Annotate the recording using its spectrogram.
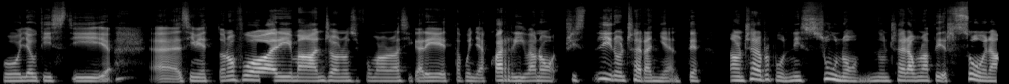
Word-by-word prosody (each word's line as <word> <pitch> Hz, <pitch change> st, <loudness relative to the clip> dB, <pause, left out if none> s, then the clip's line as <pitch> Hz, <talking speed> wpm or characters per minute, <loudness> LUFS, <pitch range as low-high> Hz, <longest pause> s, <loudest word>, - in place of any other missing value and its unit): con 165 Hz, 0 st, -5 dB
gli 170 Hz, -, -3 dB
autisti, 160 Hz, -2 st, -2 dB, 0.4 s
ehm, -, -, 0 dB
si 175 Hz, -, -4 dB
mettono 165 Hz, +5 st, -1 dB
fuori, 190 Hz, -3 st, +6 dB
mangiano, 170 Hz, 0 st, +3 dB
si 160 Hz, -2 st, -10 dB
fumano 165 Hz, 0 st, -4 dB
la 160 Hz, -, -2 dB
sigaretta, 165 Hz, +1 st, 0 dB
quindi 165 Hz, -3 st, -6 dB
ecco 150 Hz, +5 st, -3 dB
arrivano, 170 Hz, -2 st, 0 dB
ci 195 Hz, -, -7 dB
s 170 Hz, -, -9 dB
lì 265 Hz, -1 st, +2 dB
non 195 Hz, -2 st, -1 dB
c'era 175 Hz, -3 st, 0 dB
niente. 160 Hz, +1 st, -5 dB, 0.2 s
Ma 190 Hz, -, +2 dB
non 185 Hz, -, +2 dB
c'era 230 Hz, +4 st, +2 dB
proprio 215 Hz, -5 st, -7 dB
nessuno, 180 Hz, 0 st, -2 dB
non 170 Hz, +1 st, -8 dB
c'era 175 Hz, +1 st, +2 dB
una 180 Hz, 0 st, -1 dB
persona. 180 Hz, -2 st, 0 dB
170 Hz, 180 wpm, -24 LUFS, 165-185 Hz, 0.4 s, fuori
